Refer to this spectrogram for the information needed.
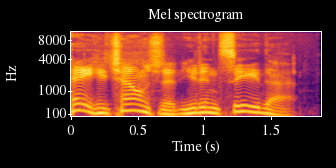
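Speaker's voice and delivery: mock, acted-out coach yelling, arguing tone. Retelling how the coach yelled at the umpire: imitating a coach yelling. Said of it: "the coach has to yell at him and say".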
